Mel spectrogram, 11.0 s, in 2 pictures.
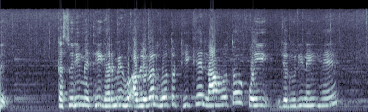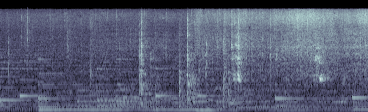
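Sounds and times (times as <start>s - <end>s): potatoes sizzling in a pan: 0.0s - 11.0s
spatula scraping a pan: 8.3s - 9.3s.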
